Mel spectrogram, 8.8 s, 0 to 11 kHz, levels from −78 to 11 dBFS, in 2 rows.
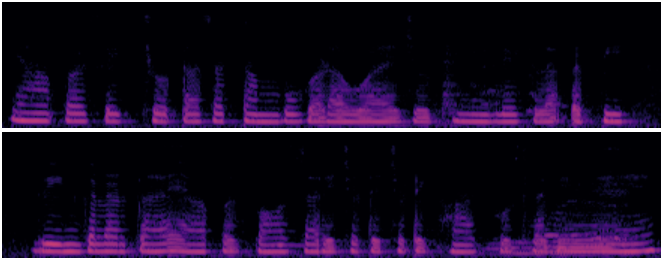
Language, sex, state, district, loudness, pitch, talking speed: Hindi, female, Bihar, Kishanganj, -41 LUFS, 185 Hz, 175 wpm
